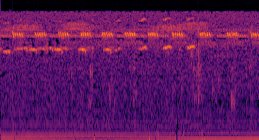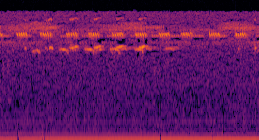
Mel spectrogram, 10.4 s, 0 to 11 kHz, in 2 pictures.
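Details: Crickets in eastern Botswana wilderness, night recording at 2:30 AM on 21 May 2016, unedited: steady trains of shrill pulsed chirps, several callers overlapping at slightly different pitches, over a constant low rumble.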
